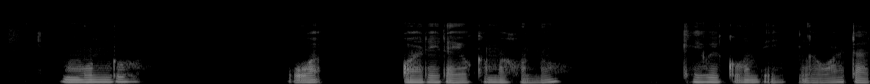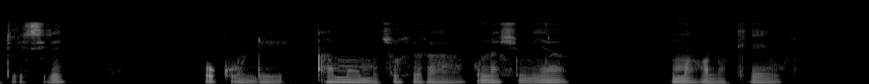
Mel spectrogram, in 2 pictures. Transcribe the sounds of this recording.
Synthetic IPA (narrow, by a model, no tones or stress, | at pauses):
omuːndu | wa | waɾeɾajokamaxo̞no̞ | kʰewekoːmbḭŋɡawatatiɾḭsiɾe̞ | okṵːndi | a̰momut͡suxiɾaβṵnaʃimja | mumaxo̞nokʰeːwe̞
